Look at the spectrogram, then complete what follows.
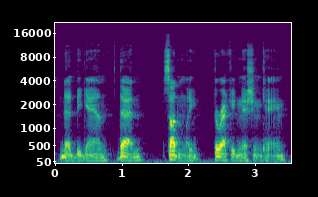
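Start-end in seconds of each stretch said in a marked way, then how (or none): none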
